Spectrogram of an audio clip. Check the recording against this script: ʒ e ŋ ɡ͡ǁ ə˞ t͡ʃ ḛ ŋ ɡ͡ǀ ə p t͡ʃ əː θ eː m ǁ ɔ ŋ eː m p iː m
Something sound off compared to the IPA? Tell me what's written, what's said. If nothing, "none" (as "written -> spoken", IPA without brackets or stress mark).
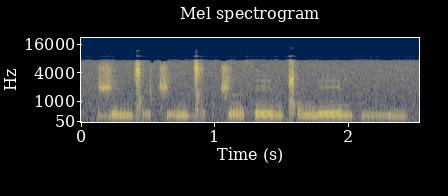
ɡ͡ǁ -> ɡ͡ǀ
